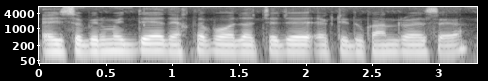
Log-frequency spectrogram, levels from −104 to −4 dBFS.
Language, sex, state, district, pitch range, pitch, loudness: Bengali, male, Assam, Hailakandi, 110-115 Hz, 115 Hz, -15 LUFS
